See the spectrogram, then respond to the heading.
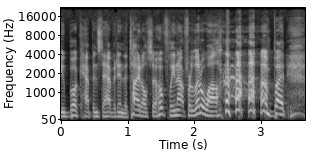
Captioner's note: laughs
